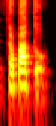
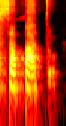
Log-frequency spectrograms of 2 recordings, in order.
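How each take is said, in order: First: The word starts with a lisped th sound. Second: The word starts with a plain s sound. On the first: The speaker calls it right. "é sapato" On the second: The speaker calls it wrong. "que é diferente de falar sapato"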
